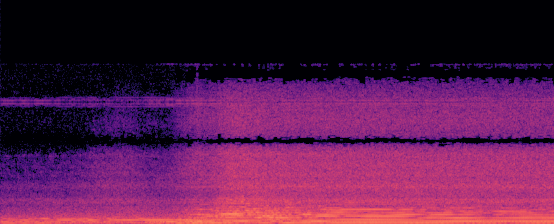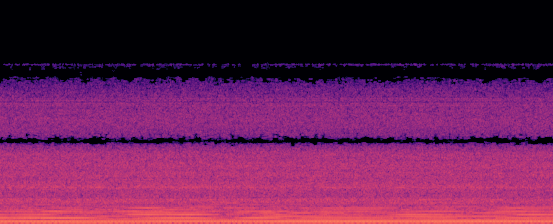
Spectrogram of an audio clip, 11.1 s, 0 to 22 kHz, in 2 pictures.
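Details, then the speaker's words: Collins Aerospace hydraulic ram air turbine in a wind tunnel test: low tone climbs quickly over about two seconds past threshold then settles into a steady even hum; normal spin-up, at steady speed delivering 3,000 PSI and about 5 GPM hydraulic load. "and you can hear the turbine. It takes off. Once it gets going, it takes off pretty quickly and immediately starts."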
